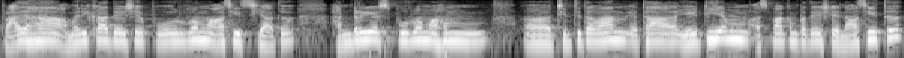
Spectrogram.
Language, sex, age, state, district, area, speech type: Sanskrit, male, 30-45, Telangana, Hyderabad, urban, spontaneous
